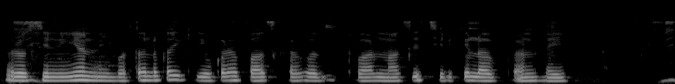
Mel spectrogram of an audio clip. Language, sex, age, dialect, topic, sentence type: Magahi, female, 25-30, Western, agriculture, statement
